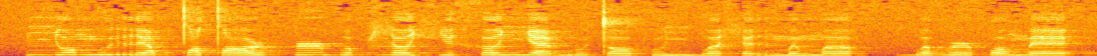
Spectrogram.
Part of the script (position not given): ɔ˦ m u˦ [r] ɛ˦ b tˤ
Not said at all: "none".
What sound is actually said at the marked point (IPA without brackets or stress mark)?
r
